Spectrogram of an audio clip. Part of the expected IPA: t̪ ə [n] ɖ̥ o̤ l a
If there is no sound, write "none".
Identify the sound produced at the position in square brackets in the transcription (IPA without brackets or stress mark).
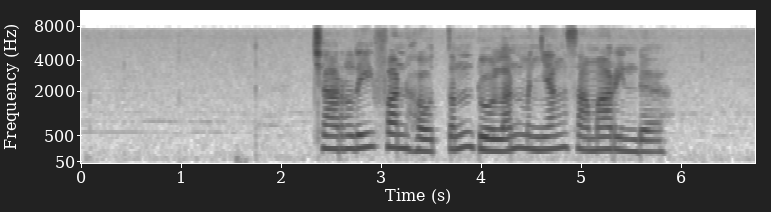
n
